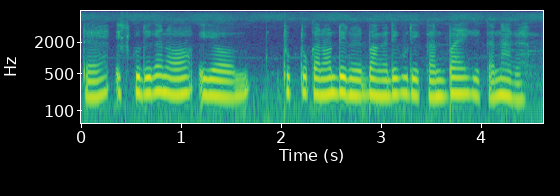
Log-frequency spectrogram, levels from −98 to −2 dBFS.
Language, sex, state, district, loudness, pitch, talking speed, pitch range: Chakma, female, Tripura, Unakoti, -15 LUFS, 205 Hz, 170 wpm, 195-215 Hz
